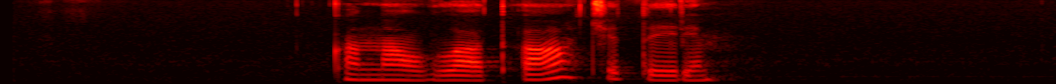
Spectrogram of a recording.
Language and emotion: Russian, neutral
